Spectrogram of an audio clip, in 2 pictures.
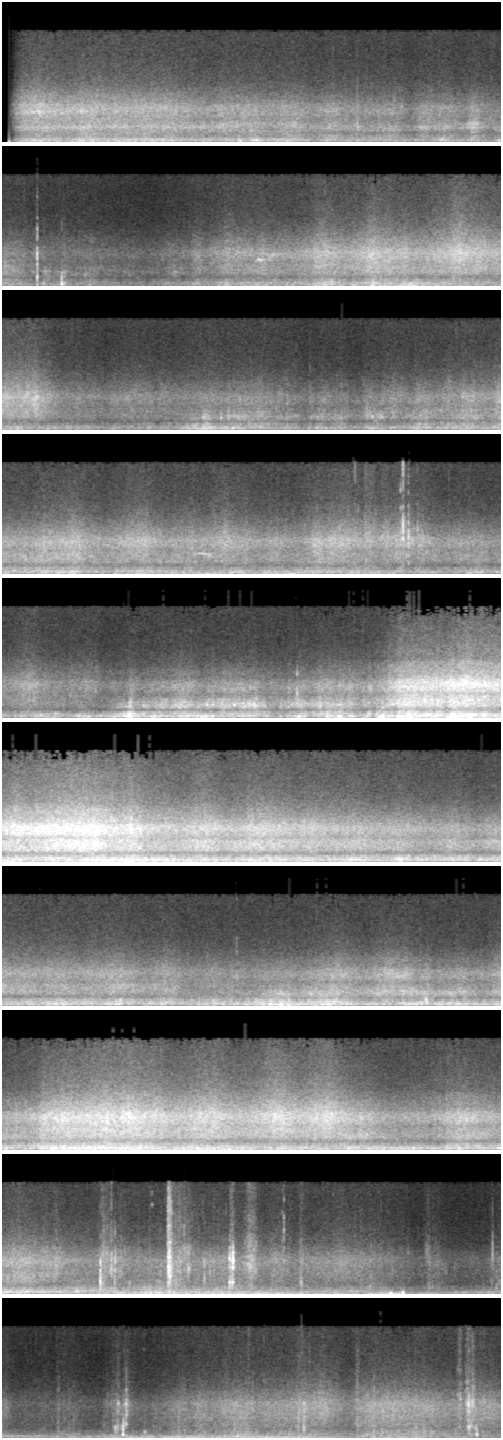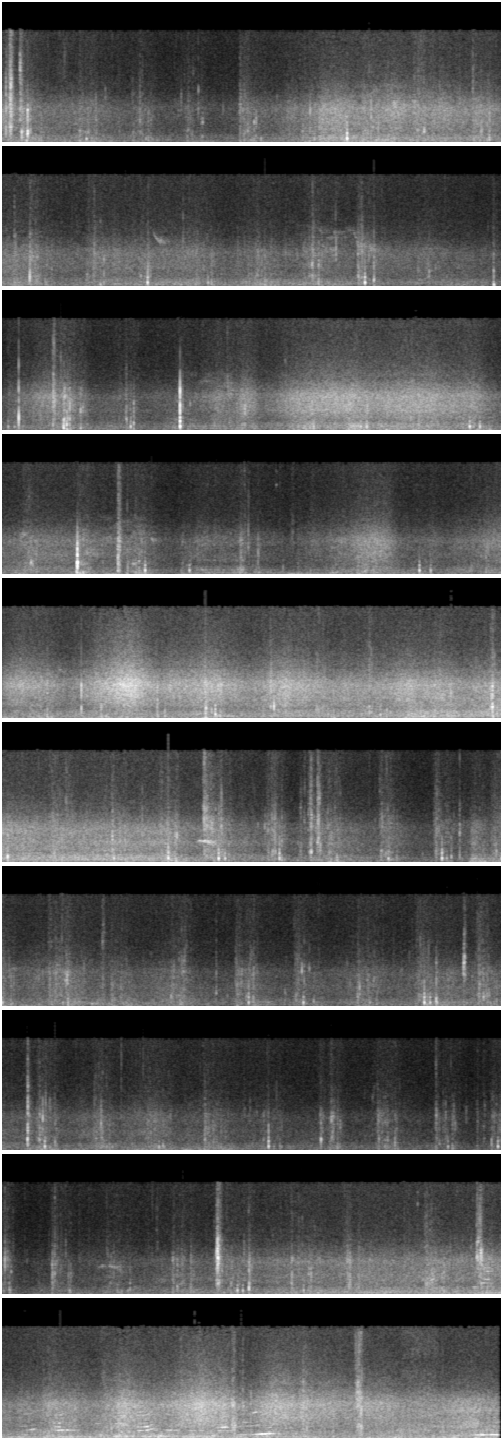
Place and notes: Sainte-Anne, Martinique - Trace des Caps
Sur le sentier reliant Sainte Anne à la plage des Salines, on entend l'océan en contre-bas, un hors bord, des oiseaux, en final l'appel d'une femme.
